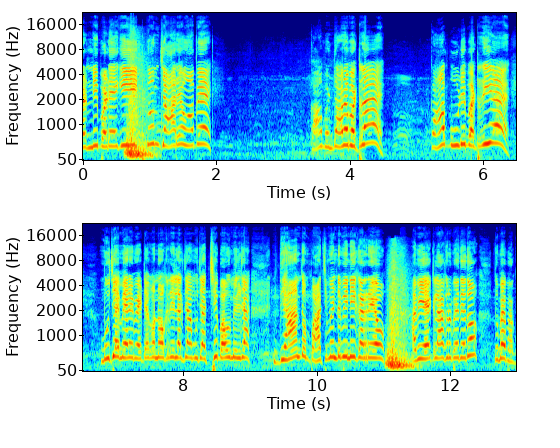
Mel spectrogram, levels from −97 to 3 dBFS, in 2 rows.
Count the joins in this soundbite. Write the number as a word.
two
